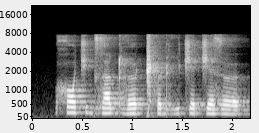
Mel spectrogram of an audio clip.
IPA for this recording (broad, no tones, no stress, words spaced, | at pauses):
xɔt͡ʃiɡ za ɖʱœǁʰœ ɖʱit͡ʃɛ t͡ʃɛzœ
